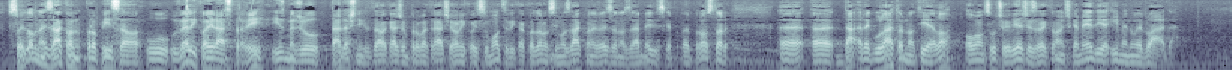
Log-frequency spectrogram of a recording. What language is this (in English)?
Croatian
